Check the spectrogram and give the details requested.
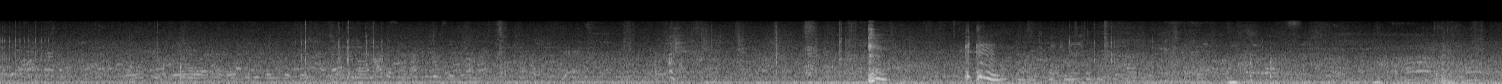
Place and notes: Florianópolis, SC, Brasil - School's Playground - Parquinho do Colégio
After appreciating various soundscapes on this site, we recorded the soundscape of our school's playground. The students remained silent for the first minute to record the sounds from this place and also external sounds. Then, the students started playing, recreating the sounds of children using the playground.
Depois de apreciar várias paisagens sonoras no site, gravamos a paisagem sonora do parquinho de nosso colégio. Os(as) alunos(as) permaneceram em silêncio durante o primeiro minuto para registrar os sons do ambiente e externos ao parquinho. Em seguida, os(as) estudantes começaram a brincar pelo parquinho, simulando este ambiente enquanto está sendo utilizado por crianças.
